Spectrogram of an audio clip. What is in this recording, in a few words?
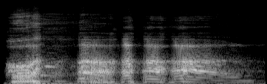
laugh, zh; Dota 2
